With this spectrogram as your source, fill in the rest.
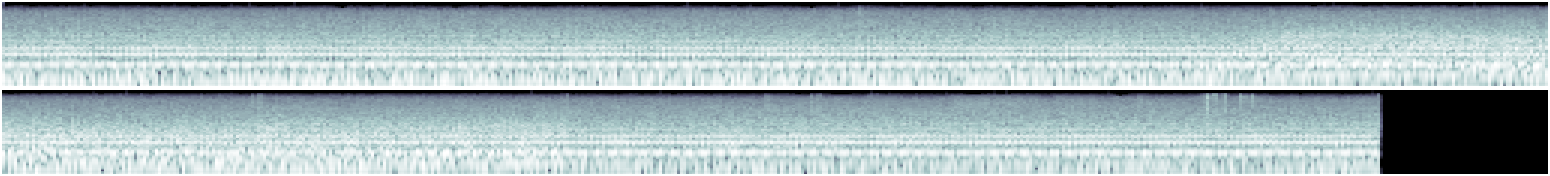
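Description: Car tyres squeal as they spin on the road.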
